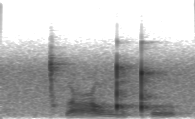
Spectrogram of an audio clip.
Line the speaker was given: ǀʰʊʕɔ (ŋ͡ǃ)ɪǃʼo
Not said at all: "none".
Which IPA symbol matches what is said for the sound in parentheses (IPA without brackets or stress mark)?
ŋ͡ǃ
